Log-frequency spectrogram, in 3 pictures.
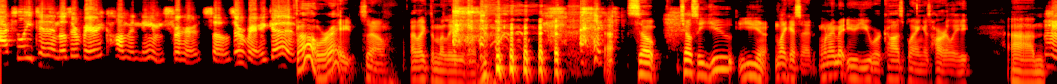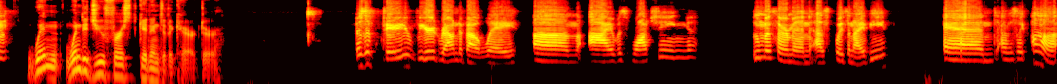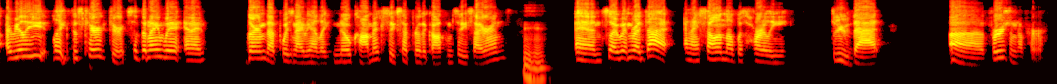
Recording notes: via telephone communicator device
